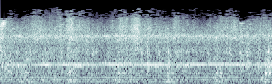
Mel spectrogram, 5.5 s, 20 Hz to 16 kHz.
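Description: Steady interior rumble of a 651 series (external-fan type) limited express train, Super Hitachi No. 66 from Sendai to Ueno, running at speed, with continuous wheel noise, a faint sustained tonal whine, and occasional soft clacks over rail joints; no voices.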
